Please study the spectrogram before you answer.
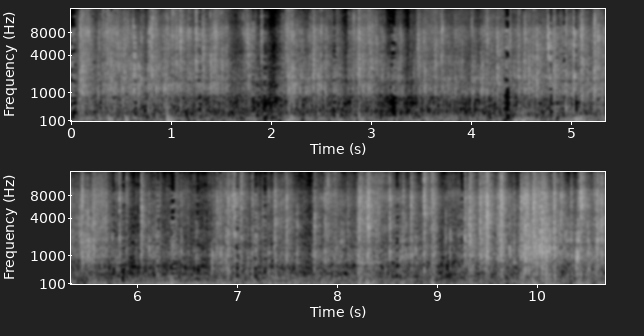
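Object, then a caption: Brown kraft packing paper. Thin brown kraft packing paper lying on a rug is pressed flat with fingertips, then lifted and crinkled. A dense, irregular stream of bright, dry crackles and rustles continues throughout, with a faint low rumble underneath. The crinkling grows louder and brighter toward the end.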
